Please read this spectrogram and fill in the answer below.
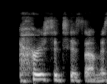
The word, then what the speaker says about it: hirsutism: hirsutism. Is that how you say it, right? I always read it, but... – it's hirsute, so maybe it's hirsutism.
